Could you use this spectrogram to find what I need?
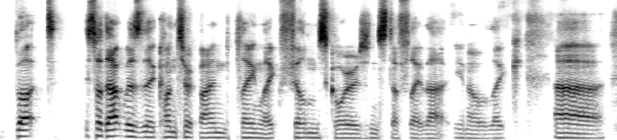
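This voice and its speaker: Someone with a west of Scotland accent speaks at a moderate pace with ordinary pitch variation. The sound is dry and close with no echo, over a quiet background. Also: man. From Scotland, west coast (Isle of Bute). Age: 30s. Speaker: conversation designer and audio specialist. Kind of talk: interview.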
